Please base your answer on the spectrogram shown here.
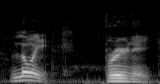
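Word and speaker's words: Loïc Bruni: Is it Loic Bruni? Loic Bruni.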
